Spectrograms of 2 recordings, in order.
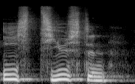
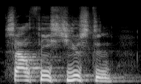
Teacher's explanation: vous voyez le T, East Houston, donc là, elle a fait une liaison Southeast Houston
